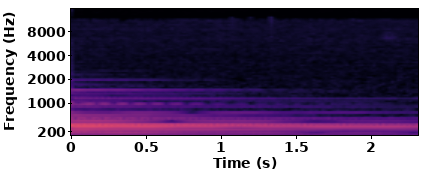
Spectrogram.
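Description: An acoustic guitar chord left ringing, slowly fading away with no new notes played.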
